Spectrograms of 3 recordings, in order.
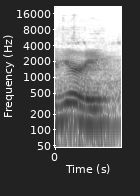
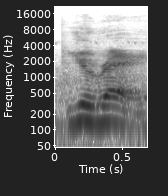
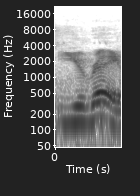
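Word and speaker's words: Yurei: gin mare shade or yuri oh i'm we've been pronouncing that wrong by the way it's actually yuray blu-ray looked it up and found out it's you ray like lou ray but you ray okay then i mean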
